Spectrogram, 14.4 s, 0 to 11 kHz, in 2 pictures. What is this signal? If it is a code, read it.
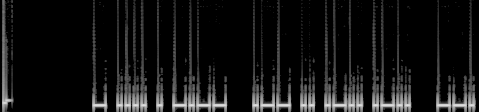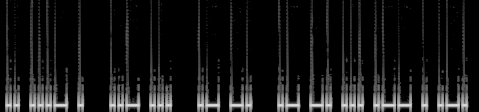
Morse code, heard as a keyed tone, about 20 wpm, 700 Hz. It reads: THEY WILL GIVE US AN ANSWER
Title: Sentences from Top 600 Words 20wpm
